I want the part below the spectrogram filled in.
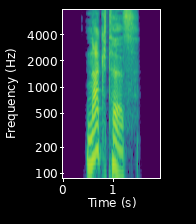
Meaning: strong/mixed nominative/accusative neuter singular of nackt
- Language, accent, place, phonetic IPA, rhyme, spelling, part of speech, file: German, Germany, Berlin, [ˈnaktəs], -aktəs, nacktes, adjective, De-nacktes.ogg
